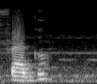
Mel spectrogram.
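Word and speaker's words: sphygmomanometer: हम लोग करते हैं एस ना इसमें साइलेंट होता है, फैग्नोमैनोमीटर। बहुत बड़ा नेम है ना, बट इसे आपको पता होना चाहिए। एस फैग्मोमैनोमीटर, एस साइलेंट होगा, फैग्मोमैनोमीटर। ये एक इंस्ट्रूमेंट है जिससे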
